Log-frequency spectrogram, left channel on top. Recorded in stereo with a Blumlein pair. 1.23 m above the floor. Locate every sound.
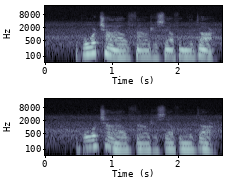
0.5 s a man speaking: 65° left, 1.1 m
